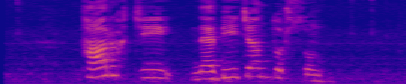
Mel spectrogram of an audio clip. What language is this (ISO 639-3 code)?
uig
